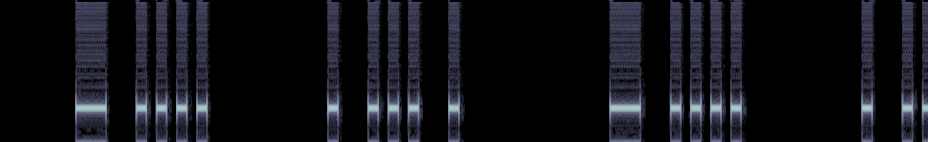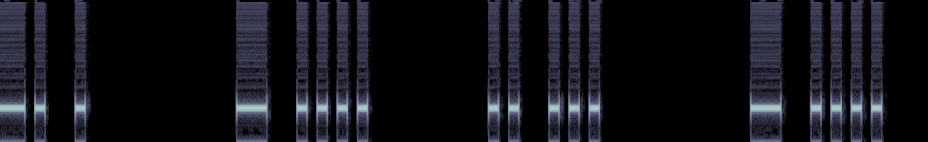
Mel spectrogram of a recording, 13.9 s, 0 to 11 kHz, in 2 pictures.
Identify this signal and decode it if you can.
Morse code, heard as a keyed tone, about 16 wpm, 800 Hz. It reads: TH ESE TH ERE TH IS TH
